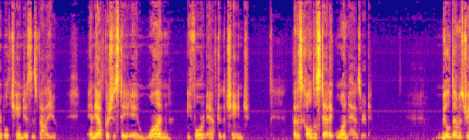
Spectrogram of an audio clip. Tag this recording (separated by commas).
Speech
